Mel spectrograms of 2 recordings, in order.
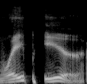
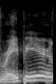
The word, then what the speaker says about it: rapier: Oh, I thought you said rape ear. I'm like, what the fuck's a rape ear? – Isn't it pronounced rapier, like the little sword thing? – Yeah.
